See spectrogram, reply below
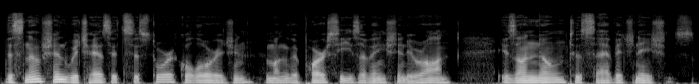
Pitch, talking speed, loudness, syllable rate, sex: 90 Hz, 155 wpm, -19 LUFS, 5.1 syllables/s, male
